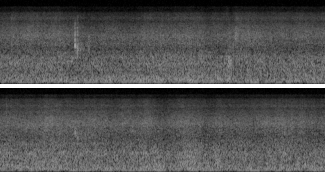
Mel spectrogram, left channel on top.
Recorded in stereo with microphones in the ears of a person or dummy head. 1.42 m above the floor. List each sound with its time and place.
0.7 s a finger snap: 35° left (ahead or behind), 2 m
